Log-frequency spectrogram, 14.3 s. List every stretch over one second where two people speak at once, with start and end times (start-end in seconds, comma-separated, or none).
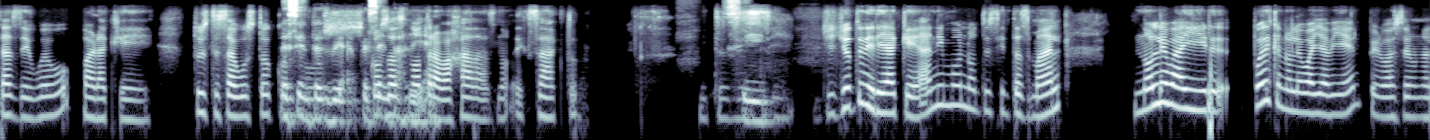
2.8-4.6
